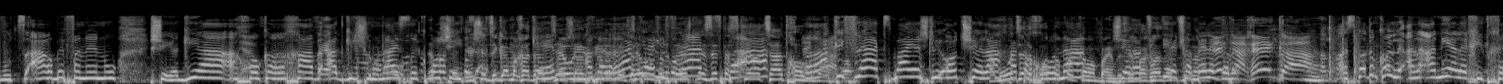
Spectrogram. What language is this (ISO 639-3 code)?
heb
